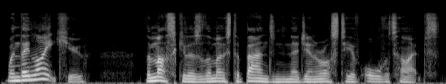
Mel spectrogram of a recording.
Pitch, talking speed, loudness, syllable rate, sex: 140 Hz, 230 wpm, -18 LUFS, 7.5 syllables/s, male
